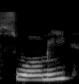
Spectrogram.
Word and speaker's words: Suomi: You see there on the left, Suomi is how you say Finland in Finnish.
